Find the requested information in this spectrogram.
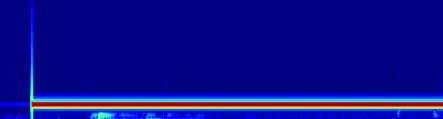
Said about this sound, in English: Fuck, I have to edit that. Okay, I'll put a beep there.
